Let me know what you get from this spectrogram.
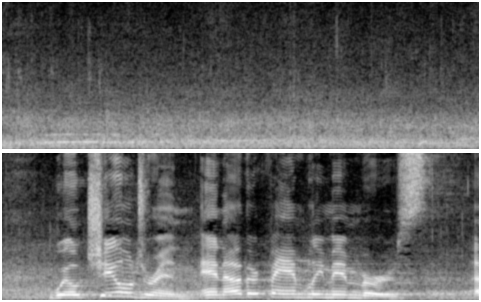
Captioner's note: applause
